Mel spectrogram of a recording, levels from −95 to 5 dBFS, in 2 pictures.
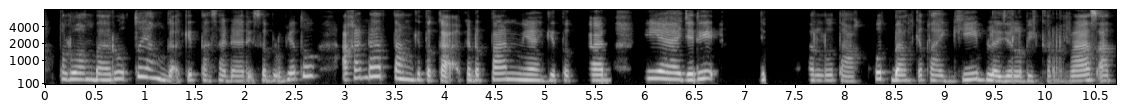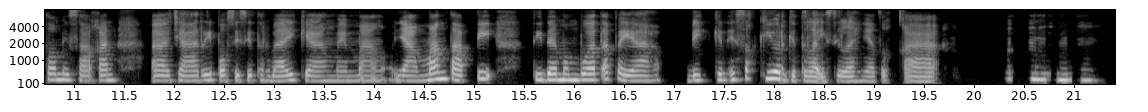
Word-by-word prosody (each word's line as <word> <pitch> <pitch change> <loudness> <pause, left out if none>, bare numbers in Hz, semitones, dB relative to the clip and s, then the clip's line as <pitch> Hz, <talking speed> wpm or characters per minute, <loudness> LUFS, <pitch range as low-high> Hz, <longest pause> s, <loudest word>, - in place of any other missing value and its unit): peluang 250 -1 +2
baru 235 +3 +2
tuh 360 -2 +2
yang 290 -7 +2
nggak 200 - -2
kita 220 -2 -4
sadari 195 -1 -4
sebelumnya 200 +4 -2
tuh 380 0 +1 0.2
akan 310 +7 -2
datang 365 -7 +3
gitu, 230 -4 -2
Kak, - - 0
ke - - +5
depannya 230 0 +2
gitu 205 -1 -3 0.2
kan. 215 0 +3 0.4
Iya, 275 -4 +5
jadi 260 - +4 0.4
d - - 0
nggak 335 - -16
perlu 210 0 -3
takut, 185 +7 -2
bangkit 210 0 +3
lagi, 205 +5 -1
belajar 195 -4 +3
lebih 190 0 -6
keras 195 +2 -1
atau 205 +3 -2
misalkan, 220 -1 -2 0.3
eee, 200 0 -2
cari 205 +1 -1
posisi 205 -1 -2
terbaik 205 +1 -2
yang 190 0 -5
memang 195 +3 -7
nyaman 205 +5 +2
tapi 215 +6 0 0.4
tidak 235 0 +5
membuat 230 +1 +5
apa 260 0 -2
ya, 200 -2 +1 0.4
bikin 215 +2 -2
insecure 280 +2 +5
gitulah 190 -3 0
istilahnya 185 +1 -3
tuh, - - -10
Kak. 180 -1 -3 0.9
Mhm. 225 -4 0
215 Hz, 135 wpm, -24 LUFS, 200-240 Hz, 0.9 s, ke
